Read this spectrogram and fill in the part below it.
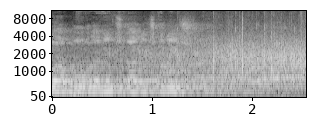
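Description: A crowd cheers.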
